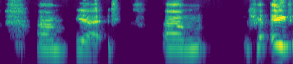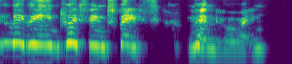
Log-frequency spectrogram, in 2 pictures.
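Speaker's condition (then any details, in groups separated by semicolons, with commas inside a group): Cerebral palsy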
